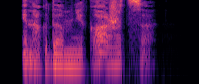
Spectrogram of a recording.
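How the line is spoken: Whisper. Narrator (Russian): шепотом сказал Арден

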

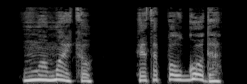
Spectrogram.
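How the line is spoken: Elf woman's exclamation. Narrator (Russian): воскликнула эльфийка

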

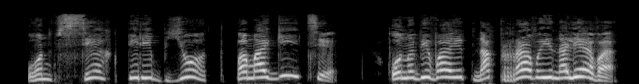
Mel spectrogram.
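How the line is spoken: Fleeing woman's scream. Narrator (Russian): Одна из бежавших закричала ему

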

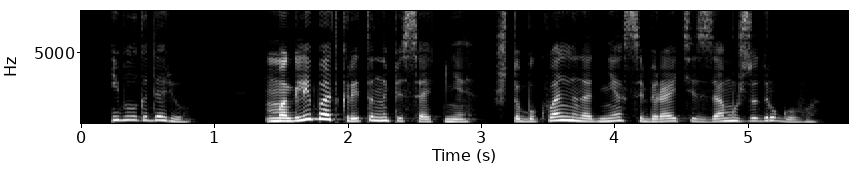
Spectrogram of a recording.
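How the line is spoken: Sighing, mildly pained. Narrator (Russian): Вздохнул Макс с легким страданием на лице

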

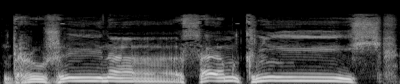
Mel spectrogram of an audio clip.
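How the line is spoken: Furious roar. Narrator (Russian): Разъяренным туром взревел Духарев

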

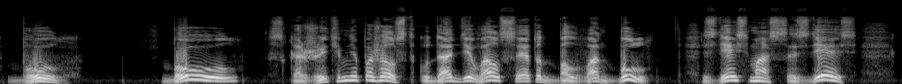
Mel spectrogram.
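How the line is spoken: Trembling shout. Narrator (Russian): кричал негр дрожащим голосом

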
